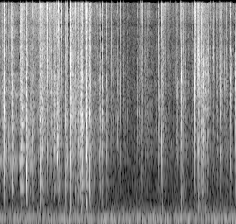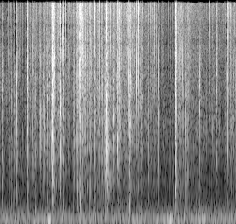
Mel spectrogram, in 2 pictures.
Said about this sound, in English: The sound of ice cracking will play for the coldest day.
